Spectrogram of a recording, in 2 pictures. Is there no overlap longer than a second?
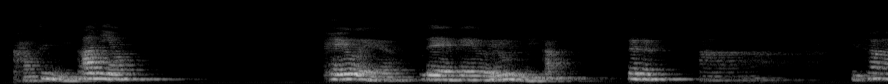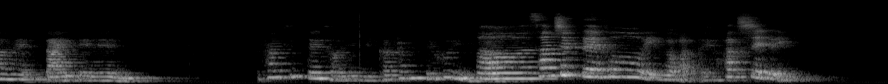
Yes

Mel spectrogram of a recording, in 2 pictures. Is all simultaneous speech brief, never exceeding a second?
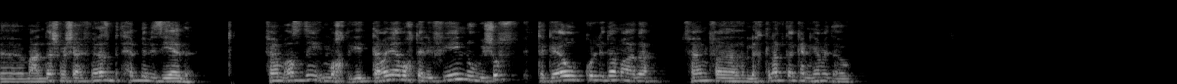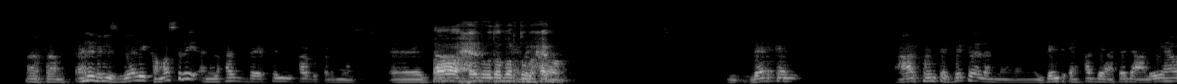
No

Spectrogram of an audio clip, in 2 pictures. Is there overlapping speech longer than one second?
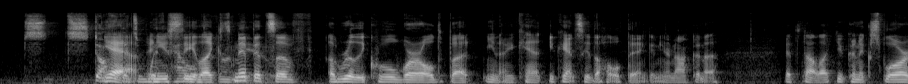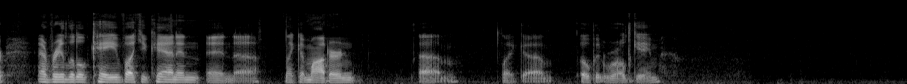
Yes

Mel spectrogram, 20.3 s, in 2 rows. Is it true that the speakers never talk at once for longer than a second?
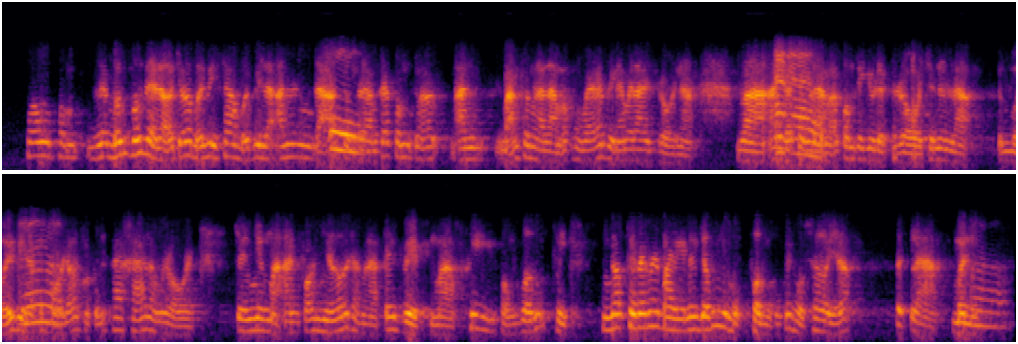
Yes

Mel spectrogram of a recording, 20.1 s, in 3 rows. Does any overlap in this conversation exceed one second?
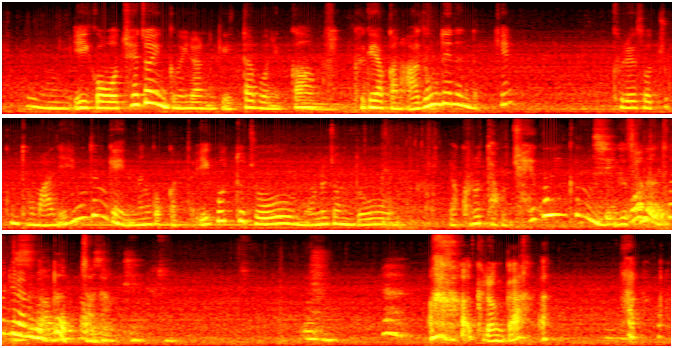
Yes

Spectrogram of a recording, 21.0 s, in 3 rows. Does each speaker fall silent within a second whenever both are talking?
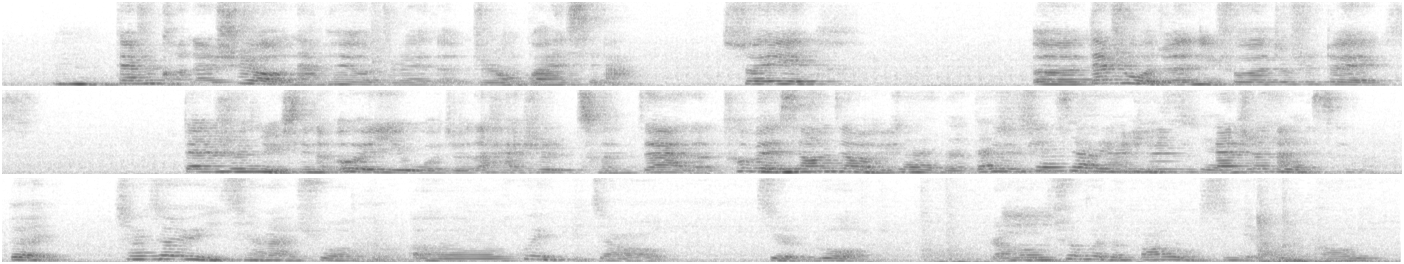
No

